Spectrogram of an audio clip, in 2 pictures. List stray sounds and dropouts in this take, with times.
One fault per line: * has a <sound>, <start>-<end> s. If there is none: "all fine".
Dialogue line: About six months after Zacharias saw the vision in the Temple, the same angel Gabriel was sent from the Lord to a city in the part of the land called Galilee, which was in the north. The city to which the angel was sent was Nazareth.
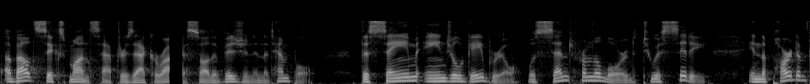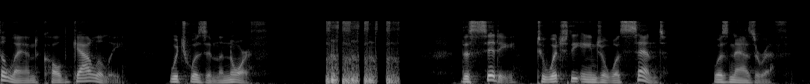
* has a dropout, 1.7-1.8 s
* has a laugh, 11.4-12.1 s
